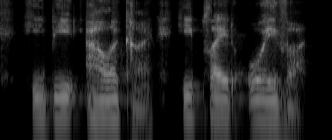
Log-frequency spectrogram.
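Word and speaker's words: Euwe: He played Oiva. Oiva is the only guy I don't pronounce in the American accent, who we say you or something like that.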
